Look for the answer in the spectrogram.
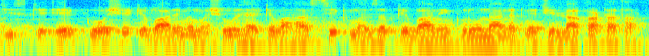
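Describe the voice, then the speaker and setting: A male narrator tells a religious tale from a script, taking his time over each phrase. His delivery is formal and measured, at an average male pitch. The sound is narrow and phone-like. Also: roomy sound.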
